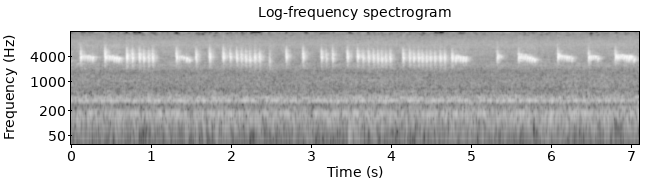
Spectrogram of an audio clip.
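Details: House wren nesting in a Denver yard, delivering long runs of fast rattling trills mixed with short downslurred notes, continuous and high-pitched.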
